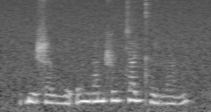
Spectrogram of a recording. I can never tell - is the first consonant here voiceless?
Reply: no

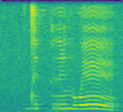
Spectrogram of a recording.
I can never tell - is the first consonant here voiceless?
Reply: no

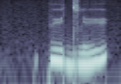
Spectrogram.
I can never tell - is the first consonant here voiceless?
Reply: yes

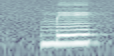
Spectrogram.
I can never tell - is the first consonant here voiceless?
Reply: no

